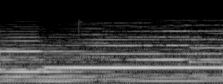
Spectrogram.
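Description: Recording of a chamber orchestra playing a new orchestral piece: slow, held chords whose notes change one at a time.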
